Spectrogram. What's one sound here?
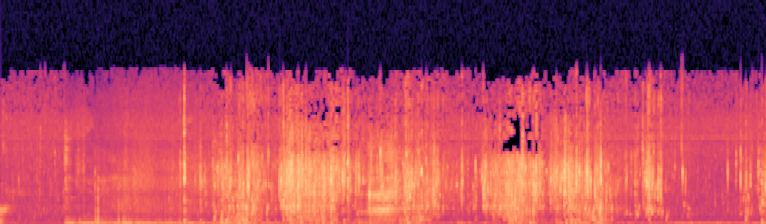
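A metal pot is dipped in water and gurgles as it fills.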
